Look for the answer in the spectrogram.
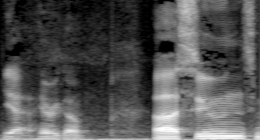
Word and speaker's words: SUUNS: You guys, the name, it's pronounced SUUNS, but for those of you who don't know, it's spelled S-U-U-N-S, capitals.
